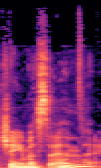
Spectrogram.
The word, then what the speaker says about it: Jamieson: My name is Jamieson, and my handle is at Jamieson Eileen.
